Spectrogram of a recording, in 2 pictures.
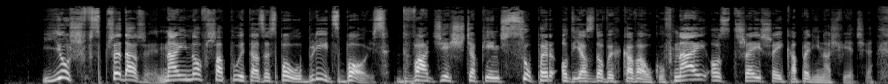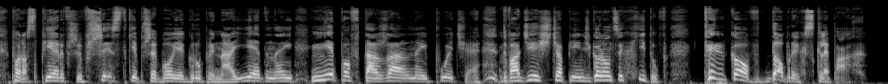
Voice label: young dynamic Polish voice; young and dynamic Polish voice artist, 20-30; Celebrity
